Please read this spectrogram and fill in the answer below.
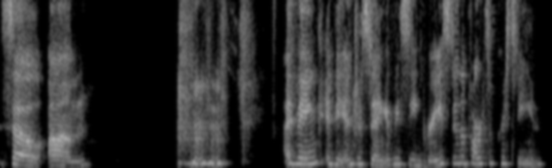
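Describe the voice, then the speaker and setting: A woman's voice: sits high, takes it slowly, long pauses, a bit bright. A young woman in a casual chat, hesitant and giggly as she thinks aloud. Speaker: co-host.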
